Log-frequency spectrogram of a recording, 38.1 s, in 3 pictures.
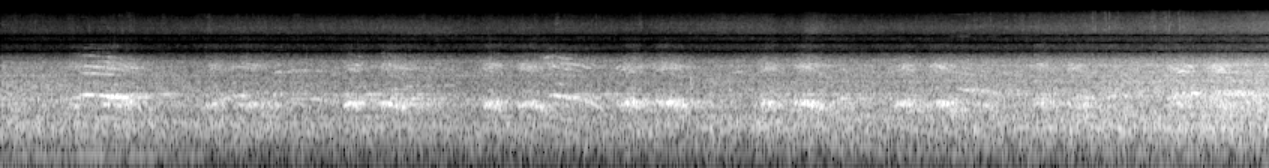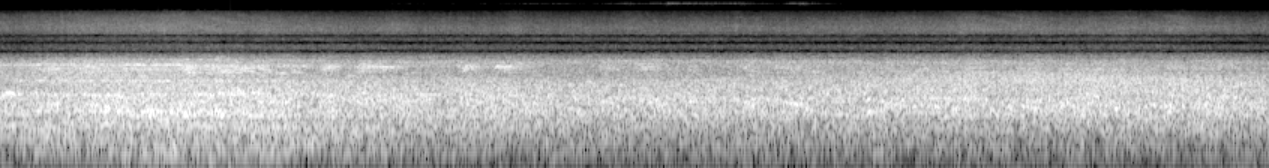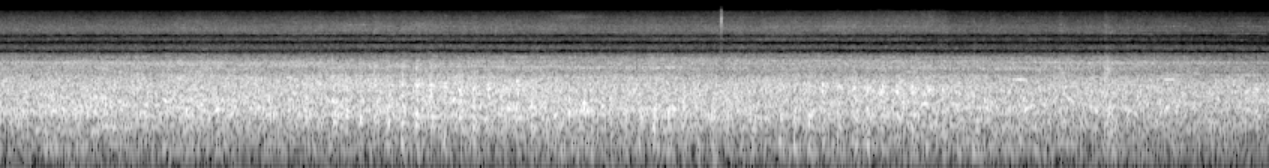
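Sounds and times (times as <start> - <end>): train wheels rumbling on track: 0.0 - 38.0.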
